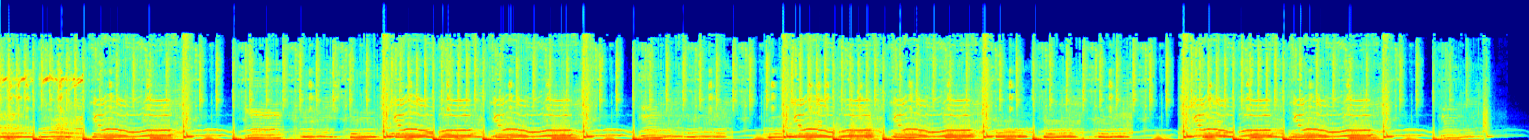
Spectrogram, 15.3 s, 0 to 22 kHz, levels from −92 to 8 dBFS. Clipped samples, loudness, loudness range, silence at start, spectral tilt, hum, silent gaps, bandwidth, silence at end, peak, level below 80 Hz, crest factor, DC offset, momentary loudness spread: under 0.1%; -9 LUFS; 1 LU; 0 s; -4 dB/octave; none; none; 17.5 kHz; 0.35 s; 0 dBFS; -10 dBFS; 8 dB; under 0.1%; 6 LU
